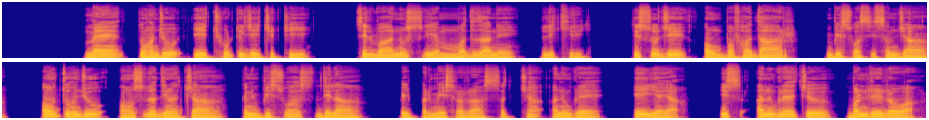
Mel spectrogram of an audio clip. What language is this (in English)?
Bilaspuri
